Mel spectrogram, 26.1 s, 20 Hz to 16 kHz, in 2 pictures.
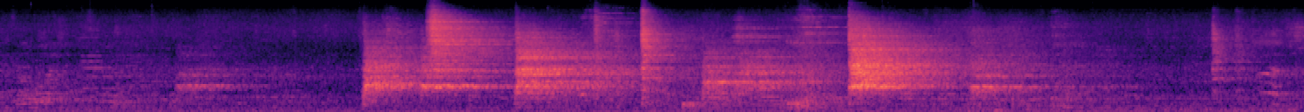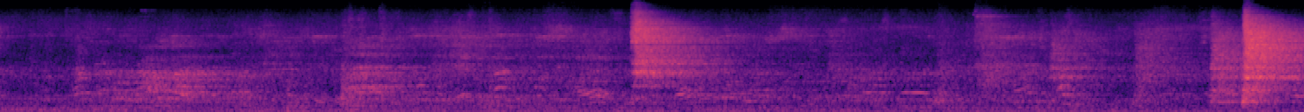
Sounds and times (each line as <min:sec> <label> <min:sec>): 0:03.6 workers install platforms and seating 0:12.6
0:22.4 workers install platforms and seating 0:26.0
